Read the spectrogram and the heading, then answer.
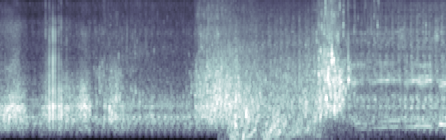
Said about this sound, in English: Okay. Where's the winch? Yes, the winch.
